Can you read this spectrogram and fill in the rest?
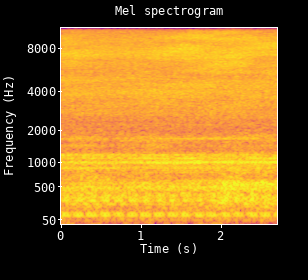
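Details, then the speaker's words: Small airbrush compressor with 2-litre tank, cycling back on after shutting off when full: steady fast pulsing hum and airy hiss, no knocks; normal running, much of the noise from case vibration. "now it's kicked back in like i said most of that noise so the is-975 is probably a little quieter than that because most of that noise is coming from the vibration of the case that it's in"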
